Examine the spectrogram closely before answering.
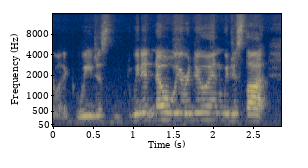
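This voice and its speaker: A woman speaks with a Southern Appalachian accent and ordinary pitch variation. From US South, southwest Virginia. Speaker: metal band musician. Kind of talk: casual chat.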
